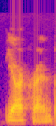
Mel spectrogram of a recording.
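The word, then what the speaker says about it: Bjorkgren: That is the correct pronunciation of Bjorkren, by the way. I was told the Icelandic singer plus the bird is how you pronounce his name.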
